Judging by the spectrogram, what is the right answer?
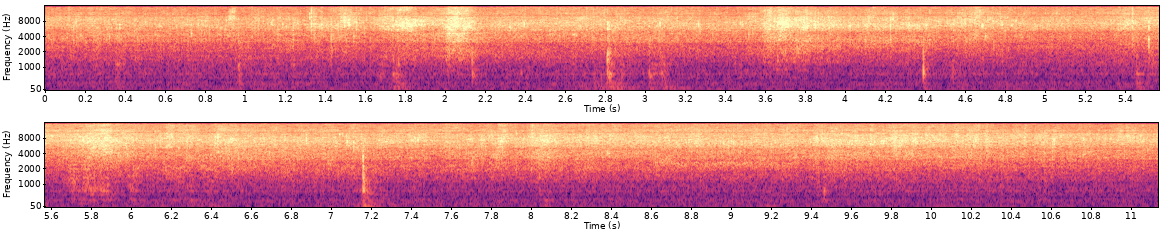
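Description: Smothered southern pork chops fry in a hot pan as they are flipped, giving a steady, close sizzle and crackle with sharp spatters and a few clanks of the turning utensil, with no voices.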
